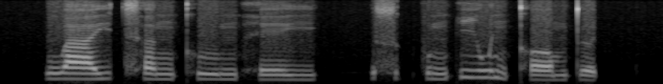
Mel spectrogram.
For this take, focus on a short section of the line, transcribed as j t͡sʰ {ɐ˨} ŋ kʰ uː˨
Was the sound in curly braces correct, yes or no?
yes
